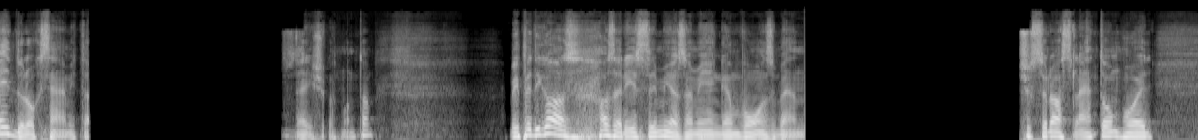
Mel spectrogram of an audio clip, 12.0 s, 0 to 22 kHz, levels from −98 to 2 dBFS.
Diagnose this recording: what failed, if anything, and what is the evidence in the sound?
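The network stream dropped twice, a stream reconnect each time: the player fell silent and resumed with a fresh decoder. From 0.89 to 2.85 s, about 1.9 s of silence before "ezt elég sokat mondtam", the speech picks up roughly two seconds further on. From 8.04 to 10.24 s, after "az ami engem vonz", about 2.1 s of silence, and the speech skips ahead by about one and a half seconds.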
